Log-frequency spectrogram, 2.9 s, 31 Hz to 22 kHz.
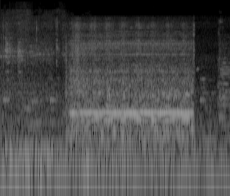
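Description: An HP LaserJet 1005 laser printer powers on with a steady mechanical hum and a sustained whine from about one to two and a half seconds, then cuts out into quieter room noise; no one speaks.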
